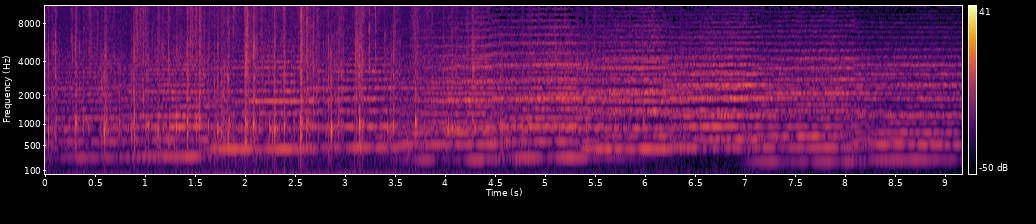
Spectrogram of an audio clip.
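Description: Horse hooves clip-clopping as a farmer's horse-drawn carriage moves off, a quick run of sharp clops mostly in the first half, over a gentle sustained melody.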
